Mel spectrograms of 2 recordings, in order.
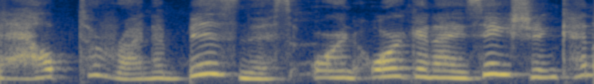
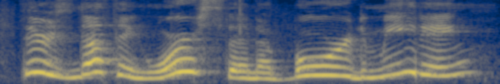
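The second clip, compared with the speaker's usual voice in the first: emphatic sympathy; 6 semitones higher, 8 dB louder than usual. Acted. Amelia's sympathetic exclamation.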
